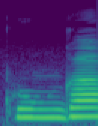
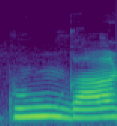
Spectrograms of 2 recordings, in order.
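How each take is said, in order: First: गूंगा as "goong-gaa"; corrected nasal form. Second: गूंगा as "goo-gaa", no ng; wrong form, no nasal. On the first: Teacher giving students the correction, गूंगा with nasal. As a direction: sound the ng in गूंगा. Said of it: "गूंगा होगा". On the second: Teacher showing students the error, गूंगा without nasal. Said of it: "गूंगा नहीं". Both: Shown as a demonstration.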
